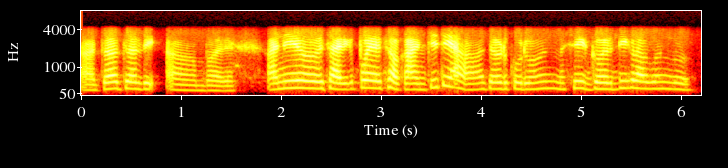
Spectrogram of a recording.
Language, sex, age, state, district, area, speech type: Goan Konkani, female, 18-30, Goa, Murmgao, rural, conversation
